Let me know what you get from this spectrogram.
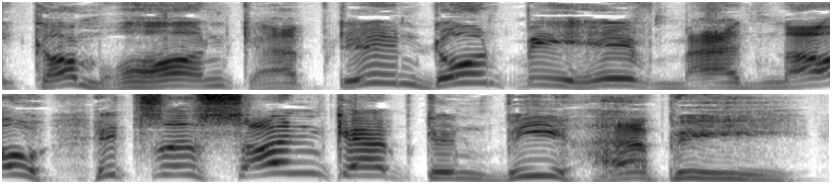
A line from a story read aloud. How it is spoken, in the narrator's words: Picture Singh, scandalized by my laughter, cried repeatedly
